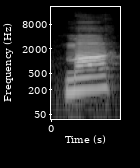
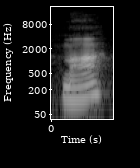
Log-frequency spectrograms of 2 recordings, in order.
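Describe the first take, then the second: First: The pitch stays high and level. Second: The pitch rises from middle to high. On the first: "the high flat tone" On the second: "the rising tone"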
